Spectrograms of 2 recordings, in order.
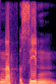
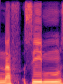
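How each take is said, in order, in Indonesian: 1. Bunyi sengau akhirnya adalah bunyi n. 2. Bunyi sengau akhirnya adalah bunyi m. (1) "Jangan dibaca nafsin" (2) "Tapi dibaca nafsim seperti itu"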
